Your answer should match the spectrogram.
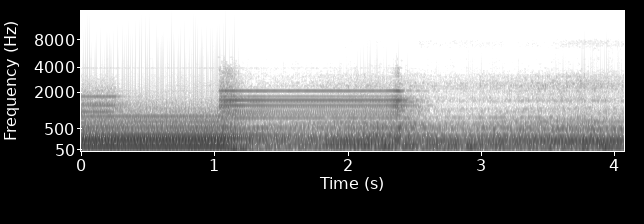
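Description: An organ music bridge: a held chord, then a second, higher chord about a second in that stops about two and a half seconds in. Under it a steady low drone of a helicopter engine sound effect comes in and carries on.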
